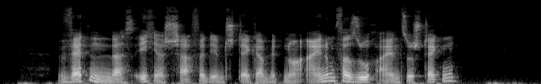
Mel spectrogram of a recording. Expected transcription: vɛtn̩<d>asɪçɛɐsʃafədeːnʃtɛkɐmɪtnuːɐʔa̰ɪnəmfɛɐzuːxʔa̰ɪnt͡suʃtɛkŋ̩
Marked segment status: correct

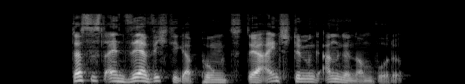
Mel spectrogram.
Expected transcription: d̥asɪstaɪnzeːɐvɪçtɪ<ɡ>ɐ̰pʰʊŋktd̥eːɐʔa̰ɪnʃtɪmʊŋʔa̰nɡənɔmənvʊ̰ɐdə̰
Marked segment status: correct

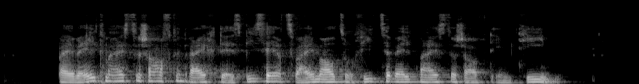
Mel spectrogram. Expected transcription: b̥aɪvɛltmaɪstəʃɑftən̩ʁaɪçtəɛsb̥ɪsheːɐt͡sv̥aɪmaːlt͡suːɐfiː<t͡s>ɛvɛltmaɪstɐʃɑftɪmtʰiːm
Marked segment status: correct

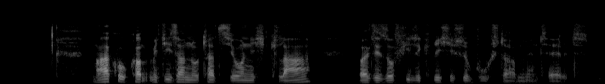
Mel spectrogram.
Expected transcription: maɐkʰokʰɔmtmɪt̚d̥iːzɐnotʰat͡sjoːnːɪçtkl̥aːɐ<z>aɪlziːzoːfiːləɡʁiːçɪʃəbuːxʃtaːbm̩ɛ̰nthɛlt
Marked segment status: incorrect: v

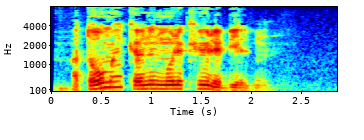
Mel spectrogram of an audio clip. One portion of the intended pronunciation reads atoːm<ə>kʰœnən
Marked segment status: correct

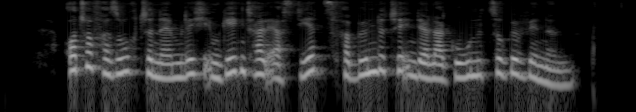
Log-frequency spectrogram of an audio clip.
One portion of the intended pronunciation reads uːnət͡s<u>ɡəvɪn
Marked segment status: correct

